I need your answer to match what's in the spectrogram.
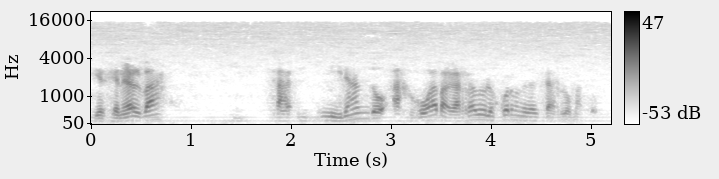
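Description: A man preaching a sermon. He is emphatic, swings between hushed and loud delivery, and puts direct questions to his listeners. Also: medium pitch, animated, normal speed, a little hiss or hum, low-quality recording.

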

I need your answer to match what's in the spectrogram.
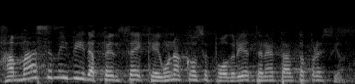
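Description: A middle-aged man, preaching a humorous storytelling sermon in an animated, loud way with stammered restarts. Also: high-pitched, fairly quick, background noise. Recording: dull, echoey hall with audience.

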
